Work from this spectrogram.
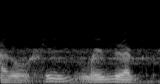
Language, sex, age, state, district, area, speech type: Assamese, male, 60+, Assam, Udalguri, rural, spontaneous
